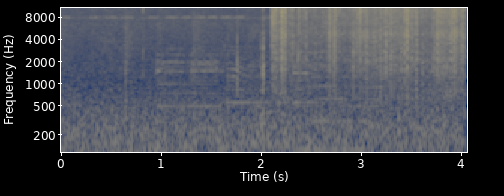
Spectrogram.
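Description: Wood campfire crackling and popping. The sharp crackles start abruptly about halfway in, over faint music.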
